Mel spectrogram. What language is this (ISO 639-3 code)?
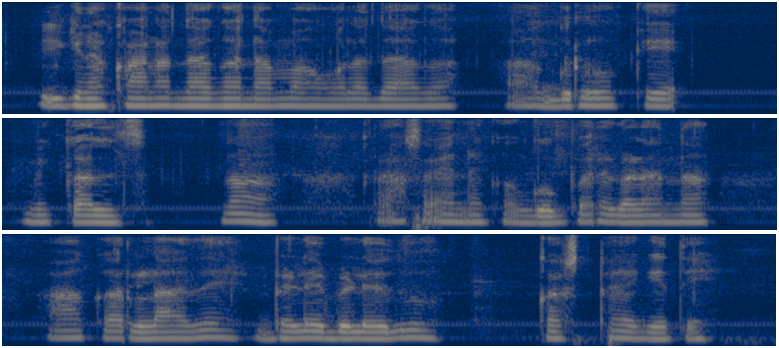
kan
